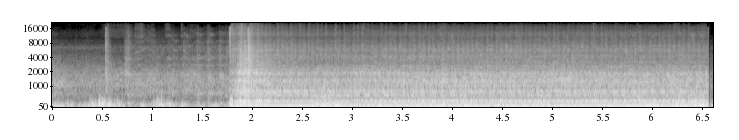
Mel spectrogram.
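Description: A supercharged V8 Cadillac CTS-V fires up after a brief crank and settles into a loud, deep, steady rumbling exhaust idle that continues to the end.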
